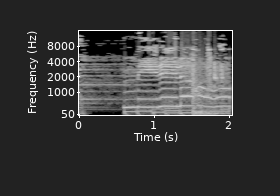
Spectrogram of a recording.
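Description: Bhojpuri film-song music in an instrumental break: the bass and backing drop out for about half a second, then the full arrangement comes back in with a melodic lead line over drums.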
